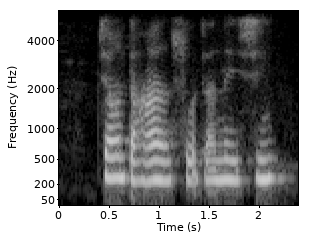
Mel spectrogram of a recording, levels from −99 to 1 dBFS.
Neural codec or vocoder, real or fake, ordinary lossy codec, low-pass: none; real; Opus, 24 kbps; 5.4 kHz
